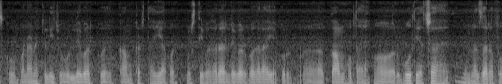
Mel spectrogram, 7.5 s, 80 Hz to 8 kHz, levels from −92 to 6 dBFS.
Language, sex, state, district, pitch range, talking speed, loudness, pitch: Hindi, male, Bihar, Samastipur, 85-90 Hz, 230 wpm, -32 LUFS, 90 Hz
